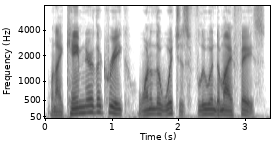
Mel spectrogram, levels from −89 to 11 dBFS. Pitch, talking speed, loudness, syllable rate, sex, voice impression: 115 Hz, 250 wpm, -21 LUFS, 5.2 syllables/s, male, very masculine, very adult-like, slightly middle-aged, very thick, tensed, powerful, bright, slightly soft, clear, fluent, cool, very intellectual, refreshing, very sincere, very calm, slightly mature, very friendly, very reassuring, slightly unique, very elegant, slightly wild, very sweet, very lively, kind, slightly modest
